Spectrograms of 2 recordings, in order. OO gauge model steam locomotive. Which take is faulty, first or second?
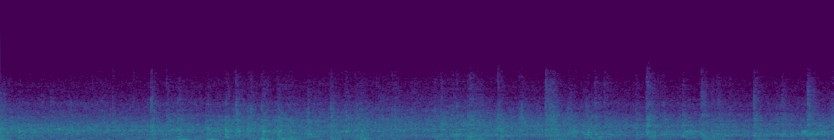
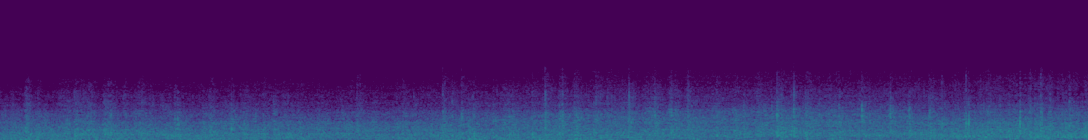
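first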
